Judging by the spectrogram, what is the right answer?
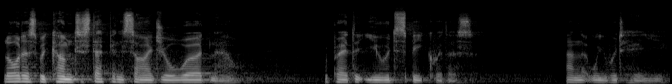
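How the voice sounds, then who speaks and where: A man's voice: lowish voice, fairly even intonation. Man preaching in a reverberant church. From Lancashire, England. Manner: gentle, measured, conversational with dry humour. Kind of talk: sermon. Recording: long reverb of a large church.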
